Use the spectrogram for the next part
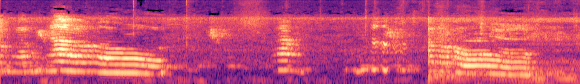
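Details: Female cat in heat calling the male: a long falling meow, then softer short mews and murmurs, ending in another sustained wavering yowl, in a quiet room.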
